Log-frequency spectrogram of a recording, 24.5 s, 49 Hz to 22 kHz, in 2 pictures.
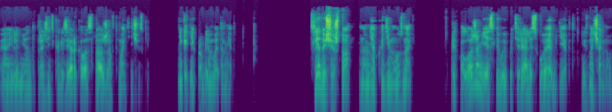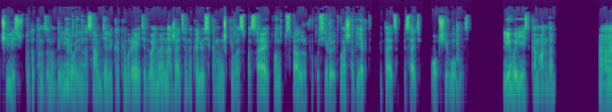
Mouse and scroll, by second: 6.2 middle click, 8.7-10.3 scroll down 4, 10.9 middle click, 12.0-12.5 scroll down 2, 13.5 middle click, 13.7 middle click, 15.0-16.8 scroll down 8, 16.8 middle click, 17.7 middle click, 17.9 middle click, 18.5 middle click, 18.7 middle click, 19.1 middle click, 19.3 middle click, 21.7 scroll down 2, 21.9 middle click, 22.2 middle click, 22.7 middle click.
